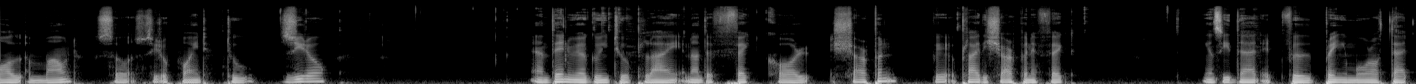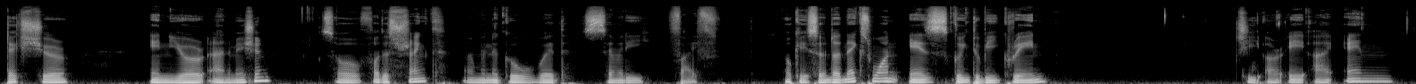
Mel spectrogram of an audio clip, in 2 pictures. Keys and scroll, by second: 1.0 shift+0, 1.8 shift+2, 2.1 shift+0, 3.3 shift+Return, 6.3-8.3 typing, 20.2 shift+7, 20.8 shift+5, 21.6 shift+Return, 24.1-26.6 typing.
